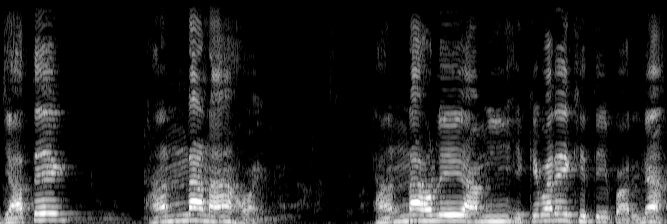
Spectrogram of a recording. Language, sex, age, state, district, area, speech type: Bengali, male, 45-60, West Bengal, Uttar Dinajpur, rural, spontaneous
